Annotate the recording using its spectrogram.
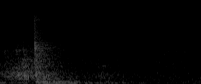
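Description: A single short knock about a third of a second in, then quiet room tone.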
